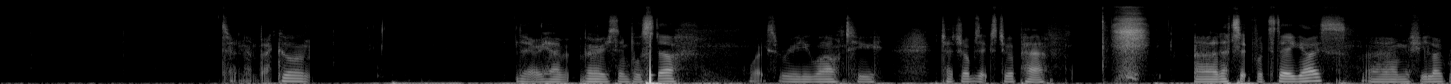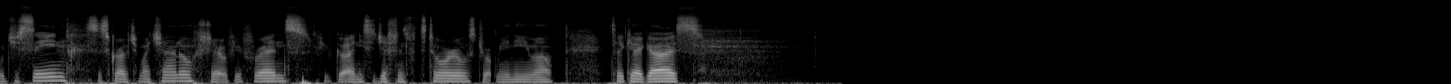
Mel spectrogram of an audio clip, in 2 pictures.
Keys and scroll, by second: 11.0 space.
